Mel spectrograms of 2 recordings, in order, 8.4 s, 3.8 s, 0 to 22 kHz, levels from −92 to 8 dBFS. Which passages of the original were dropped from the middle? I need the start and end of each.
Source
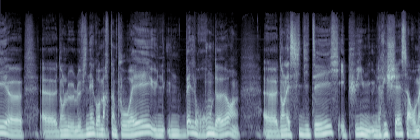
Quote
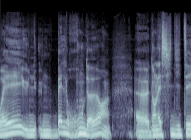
none

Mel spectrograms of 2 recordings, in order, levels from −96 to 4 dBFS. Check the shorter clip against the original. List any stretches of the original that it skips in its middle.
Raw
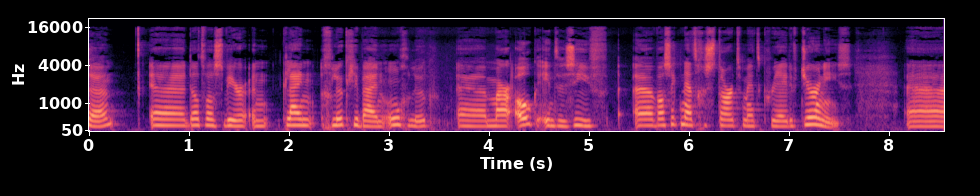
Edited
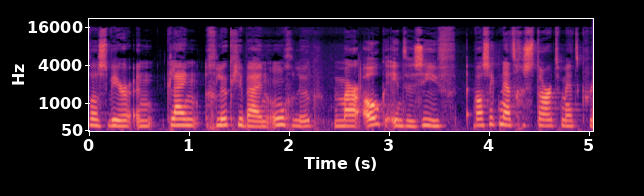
0:03.6-0:04.0
0:05.4-0:05.7

